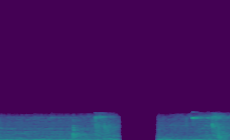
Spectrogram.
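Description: Faint clicks of a pool cue striking a billiard ball and ball striking ball, about three-quarters of a second in, over a low steady room hum; the audio drops out briefly just after a second in.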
